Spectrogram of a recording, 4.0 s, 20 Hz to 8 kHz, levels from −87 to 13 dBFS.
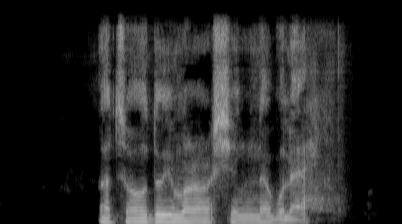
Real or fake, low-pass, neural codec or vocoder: fake; 7.2 kHz; codec, 16 kHz, 4 kbps, X-Codec, WavLM features, trained on Multilingual LibriSpeech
